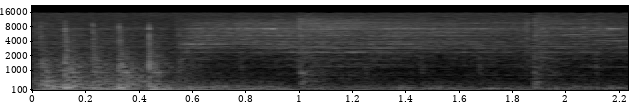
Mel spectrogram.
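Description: Playback of a drum recording's floor tom microphone track: a few quick strikes, then the tom's low ring slowly fading. The cymbal bleed in the track has been turned down by spectral debleed processing at 50%.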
